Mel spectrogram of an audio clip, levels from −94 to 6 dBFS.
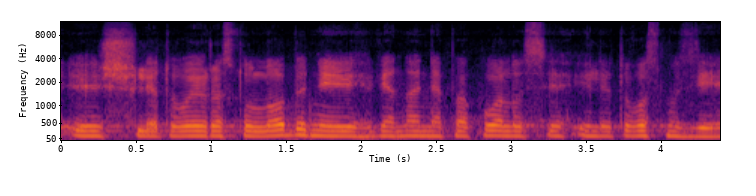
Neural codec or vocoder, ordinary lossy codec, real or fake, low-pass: none; Opus, 16 kbps; real; 10.8 kHz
